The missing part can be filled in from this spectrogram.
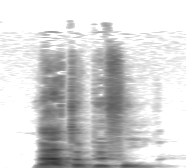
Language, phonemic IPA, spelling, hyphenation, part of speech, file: Dutch, /ˈʋaː.tərˌbʏ.fəl/, waterbuffel, wa‧ter‧buf‧fel, noun, Nl-waterbuffel.ogg
- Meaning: water buffalo (Bubalus bubalis)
